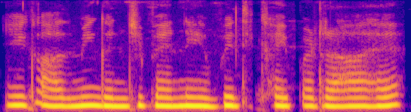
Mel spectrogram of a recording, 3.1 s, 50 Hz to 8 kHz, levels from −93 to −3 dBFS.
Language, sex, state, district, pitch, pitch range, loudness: Hindi, female, Jharkhand, Deoghar, 225 Hz, 215-235 Hz, -11 LUFS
